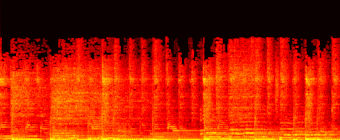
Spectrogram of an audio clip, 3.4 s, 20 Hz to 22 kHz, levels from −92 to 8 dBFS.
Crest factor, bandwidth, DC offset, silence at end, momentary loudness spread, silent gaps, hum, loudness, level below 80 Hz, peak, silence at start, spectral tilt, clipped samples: 16 dB; 16.5 kHz; under 0.1%; 0 s; 3 LU; none; none; -23 LUFS; -48 dBFS; -6 dBFS; 0 s; -4.5 dB/octave; under 0.1%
